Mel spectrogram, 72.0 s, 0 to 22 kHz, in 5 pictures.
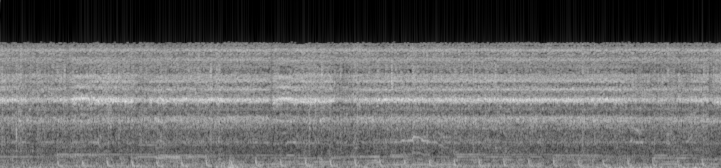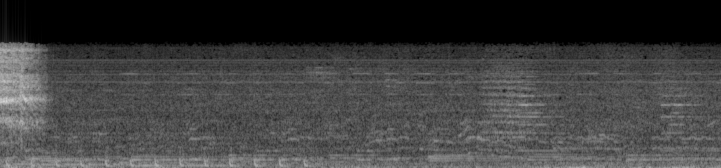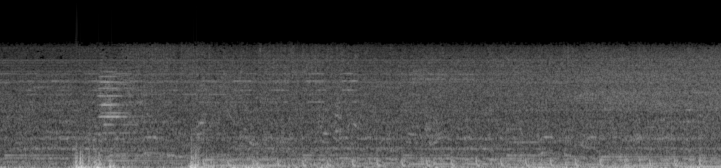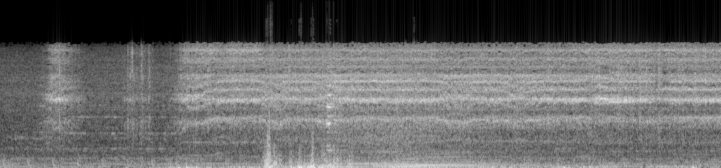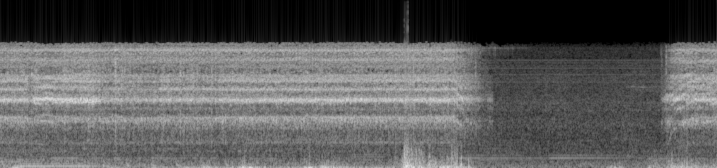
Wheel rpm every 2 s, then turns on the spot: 160, 160, 160, 160, 160, 160, 160, 100, 0, 0, 0, 0, 0, 0, 0, 0, 0, 0, 0, 0, 0, 0, 20, 70, 160, 160, 160, 160, 160, 160, 160, 160, 160, 90, 0, 50.
none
